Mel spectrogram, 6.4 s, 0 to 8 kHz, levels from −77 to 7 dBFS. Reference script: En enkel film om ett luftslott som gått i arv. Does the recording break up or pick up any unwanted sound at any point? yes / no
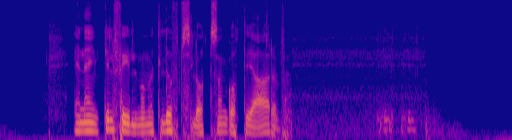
yes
